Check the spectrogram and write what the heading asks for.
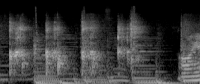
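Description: Background music playing.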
